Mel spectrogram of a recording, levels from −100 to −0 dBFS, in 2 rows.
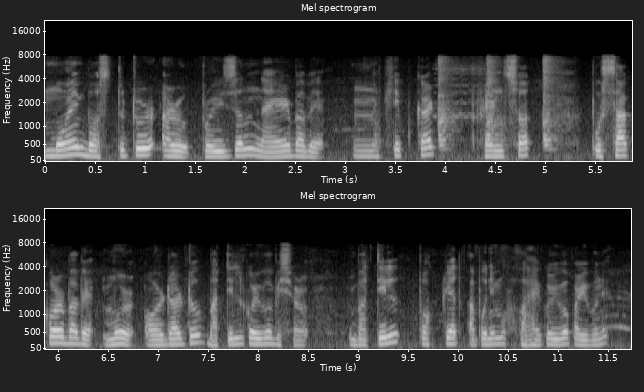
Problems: constant background noise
